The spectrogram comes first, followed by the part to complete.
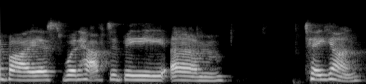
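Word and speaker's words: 태형: Bias, I would say my bias would have to be Taeyoung, right?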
